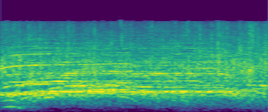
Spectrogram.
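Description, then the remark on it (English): A crowd applauds steadily to vote for the crocodile hunter, many hands clapping in a dense, even wash of noise with a few scattered cheers mixed in, holding at a constant level throughout. “So, let's do this by applause.”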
